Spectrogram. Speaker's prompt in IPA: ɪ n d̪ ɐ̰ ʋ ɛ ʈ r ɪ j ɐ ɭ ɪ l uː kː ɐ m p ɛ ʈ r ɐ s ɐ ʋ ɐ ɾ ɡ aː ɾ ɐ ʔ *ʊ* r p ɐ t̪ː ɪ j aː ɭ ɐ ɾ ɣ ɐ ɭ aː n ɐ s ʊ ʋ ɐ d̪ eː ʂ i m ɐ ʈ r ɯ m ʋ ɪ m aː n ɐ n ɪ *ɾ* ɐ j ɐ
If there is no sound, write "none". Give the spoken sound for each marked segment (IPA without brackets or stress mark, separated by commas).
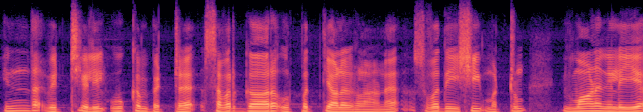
ʊ, l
